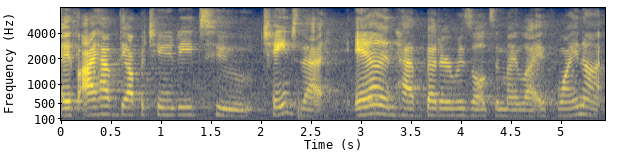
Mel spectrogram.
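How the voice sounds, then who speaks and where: A woman speaks at a fairly slow pace with a medium pitch, and audible room echo surrounds her voice. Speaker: spiritual healing vlogger. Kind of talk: casual monologue. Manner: hesitant, many fillers.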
